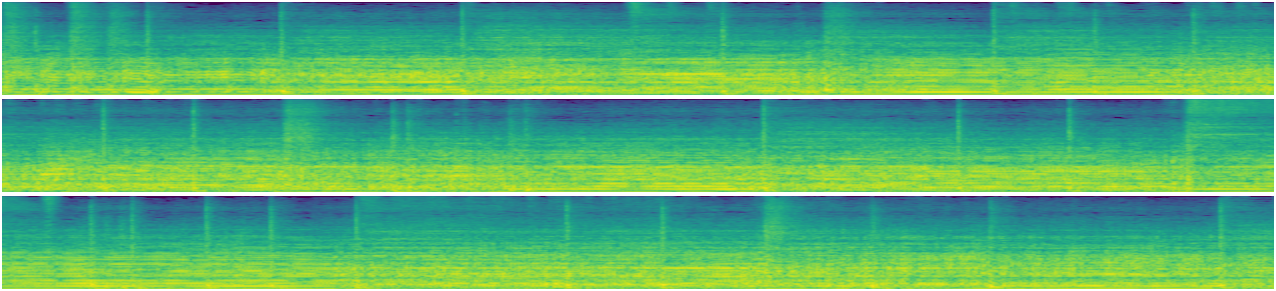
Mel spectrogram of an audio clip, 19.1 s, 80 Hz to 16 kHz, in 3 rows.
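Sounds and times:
cymbal crash: 0.0 - 19.0
drum kit: 0.0 - 19.0
electric guitar melody: 0.0 - 19.0.

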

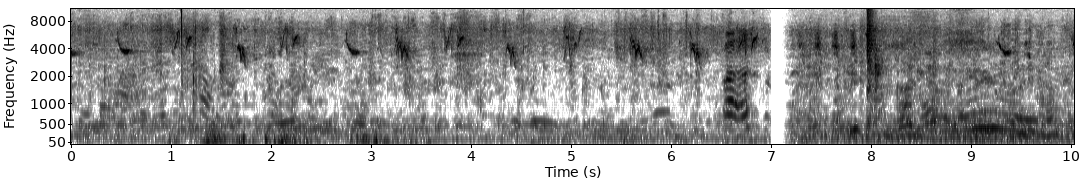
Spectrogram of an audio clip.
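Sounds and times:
small birds chirping: 0.0 - 8.0
murmur of men's voices: 7.3 - 10.0.

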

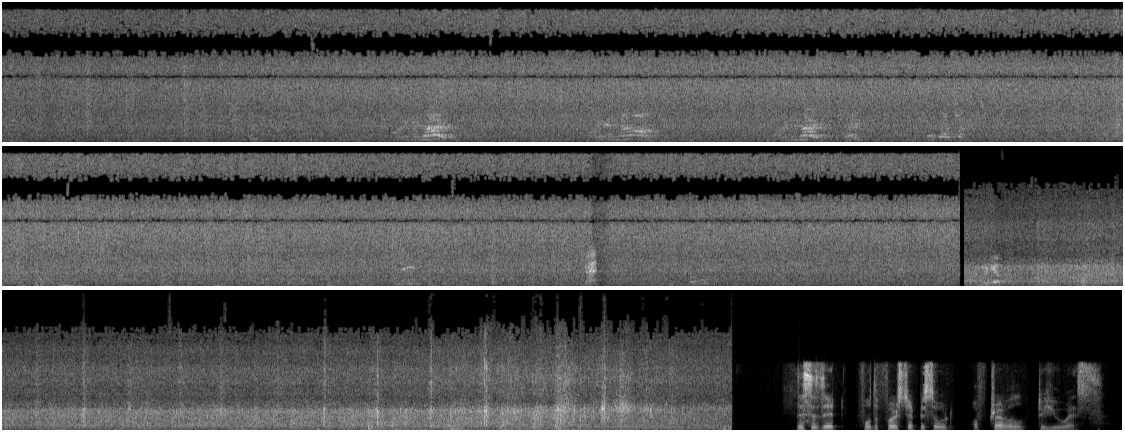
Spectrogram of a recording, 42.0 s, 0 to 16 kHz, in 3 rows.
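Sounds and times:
waterfall rushing into pool: 0.0 - 37.2
people splashing in water: 13.6 - 21.4, 26.5 - 37.2
people calling: 18.7 - 20.0.

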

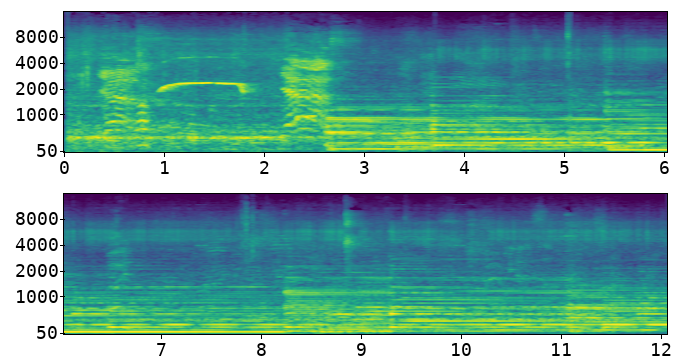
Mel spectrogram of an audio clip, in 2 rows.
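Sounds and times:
crowd voices: 0.0 - 12.0
high whistle: 0.8 - 2.2.

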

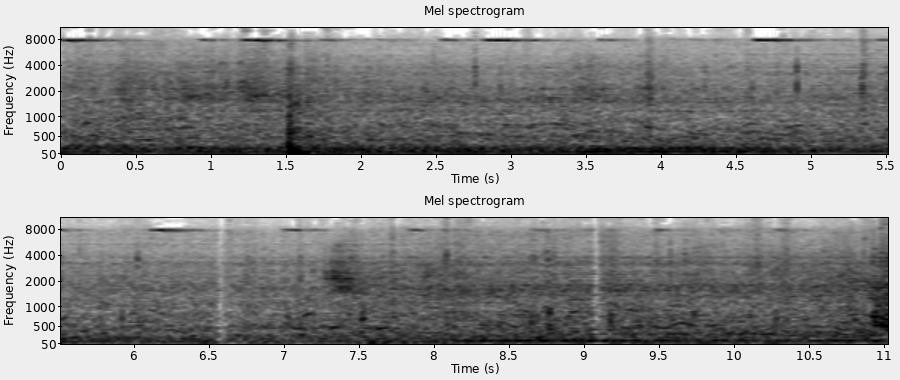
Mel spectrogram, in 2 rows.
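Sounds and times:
indistinct voices: 0.0 - 11.0
traffic noise: 0.0 - 11.0.

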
